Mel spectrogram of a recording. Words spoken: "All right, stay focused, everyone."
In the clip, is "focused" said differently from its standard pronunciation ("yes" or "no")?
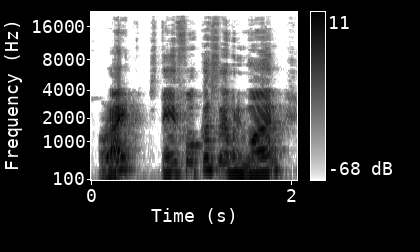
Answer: yes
